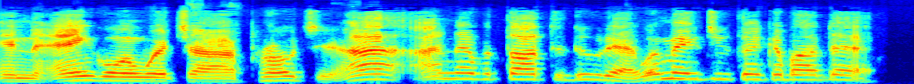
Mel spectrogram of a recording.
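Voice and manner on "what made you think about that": higher, enthusiastic voice. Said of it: "the enthusiasm in my voice".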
